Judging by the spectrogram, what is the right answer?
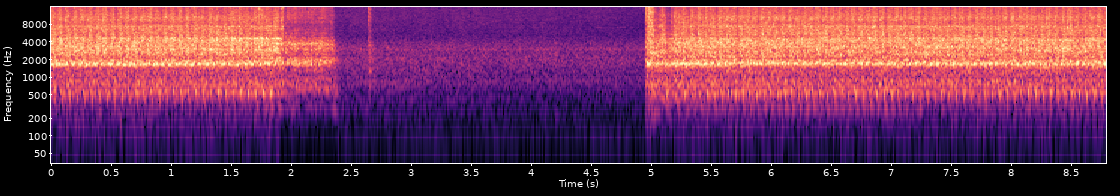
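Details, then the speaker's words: Force 85 hp outboard, long unused, running after stator and flywheel work, has an uneven, lumpy beat near four pulses a second with a cutout and restart. Fuel pours out, suspected from the number two carburetor, and the linkage has been tampered with. "t's firing so we're going to go ahead and start it up and listen to it run and it's not going to run well and then go into our carburetor type issues"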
